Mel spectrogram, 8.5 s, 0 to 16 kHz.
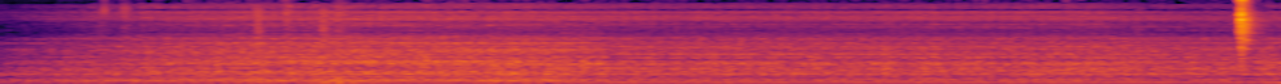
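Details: Range hood sirocco fan over 20 years old, after disassembly and oiling of the motor to cure intermittent loud metallic noises and stopping; now a steady, even hum with a low drone, no scraping or rattle, running smoothly.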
